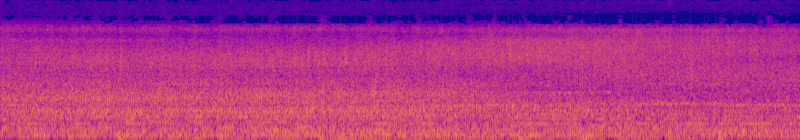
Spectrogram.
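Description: Mountain stream rushing over rocks at a small cascade: a steady, even rush of water.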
